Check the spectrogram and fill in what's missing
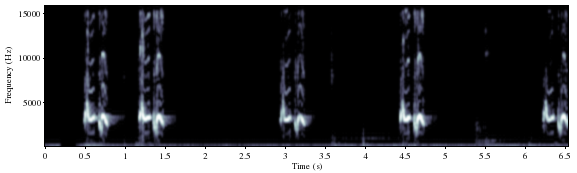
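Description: Bar-winged prinia giving sharp, high double chips in quick pairs, repeated every one to two seconds, with a faint low background hum.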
